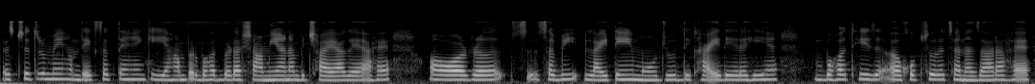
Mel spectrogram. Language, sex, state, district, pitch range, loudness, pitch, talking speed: Hindi, female, Uttarakhand, Tehri Garhwal, 210-225 Hz, -27 LUFS, 215 Hz, 180 wpm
